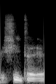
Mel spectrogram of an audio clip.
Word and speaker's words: Takeshita: Team Briscoe, so Mark Briscoe, Orange Cassidy, Roderick Strong, Kyle O'Reilly, Kensuke Takeshita, is that how you pronounce it? Takeshita, yeah.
